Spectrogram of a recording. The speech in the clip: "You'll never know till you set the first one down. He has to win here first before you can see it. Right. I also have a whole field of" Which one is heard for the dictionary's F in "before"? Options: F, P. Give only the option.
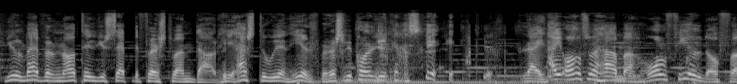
P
